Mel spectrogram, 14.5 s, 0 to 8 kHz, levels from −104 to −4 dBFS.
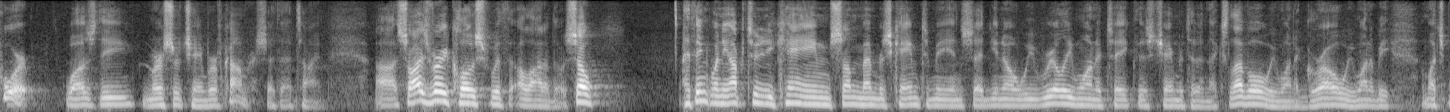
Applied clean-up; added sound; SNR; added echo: neural mask model Resemble Enhance denoiser.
